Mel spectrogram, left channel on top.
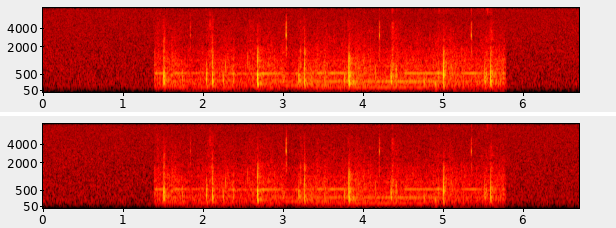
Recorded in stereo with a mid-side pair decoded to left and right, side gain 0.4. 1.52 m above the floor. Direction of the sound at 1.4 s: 10° left.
